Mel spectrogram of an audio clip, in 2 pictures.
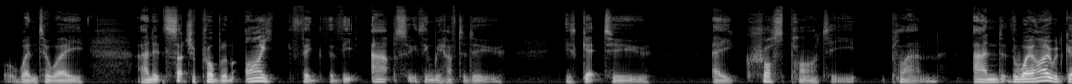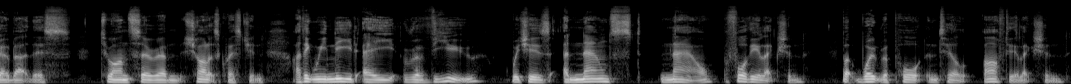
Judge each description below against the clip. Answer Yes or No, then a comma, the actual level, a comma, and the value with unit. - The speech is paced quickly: No, average, 160 wpm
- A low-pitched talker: Yes, low, 115 Hz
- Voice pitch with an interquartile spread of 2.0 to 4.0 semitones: Yes, average, 3.3 semitones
